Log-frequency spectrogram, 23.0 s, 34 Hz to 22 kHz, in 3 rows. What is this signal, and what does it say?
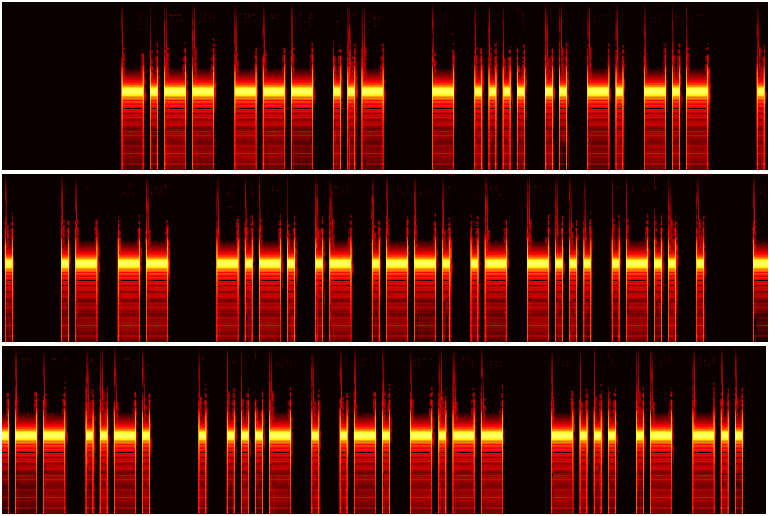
Morse code, heard as a keyed tone, about 17 wpm, 700 Hz. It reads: YOU THINK I AM CAPABLE OF EVERY BAD
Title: Sentences from Top 1200 Words 17wpm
